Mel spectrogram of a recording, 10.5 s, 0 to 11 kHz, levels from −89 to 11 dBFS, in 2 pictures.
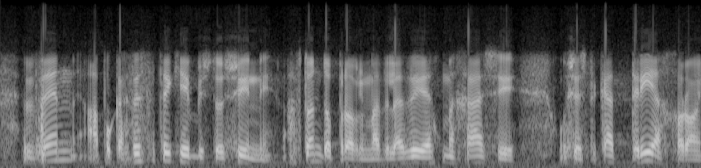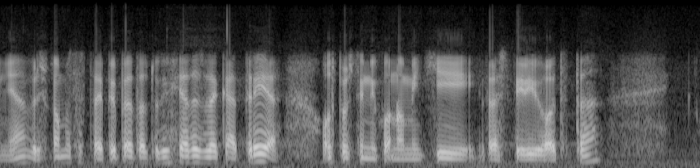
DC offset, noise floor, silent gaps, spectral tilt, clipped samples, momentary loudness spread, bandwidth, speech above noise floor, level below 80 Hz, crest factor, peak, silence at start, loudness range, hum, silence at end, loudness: under 0.1%; -35 dBFS; none; -6 dB/octave; under 0.1%; 8 LU; 9.4 kHz; 20 dB; -52 dBFS; 16 dB; 0 dBFS; 0 s; 1 LU; none; 0.25 s; -15 LUFS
